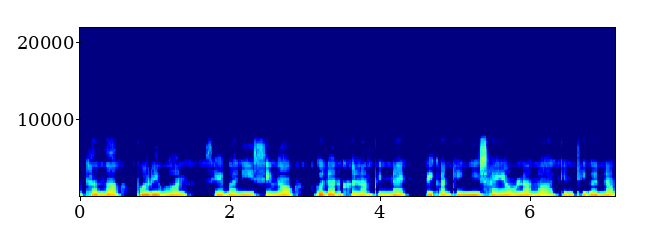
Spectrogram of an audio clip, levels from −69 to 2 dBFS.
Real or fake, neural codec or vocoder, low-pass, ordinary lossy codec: fake; codec, 16 kHz, 2 kbps, X-Codec, HuBERT features, trained on balanced general audio; none; none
